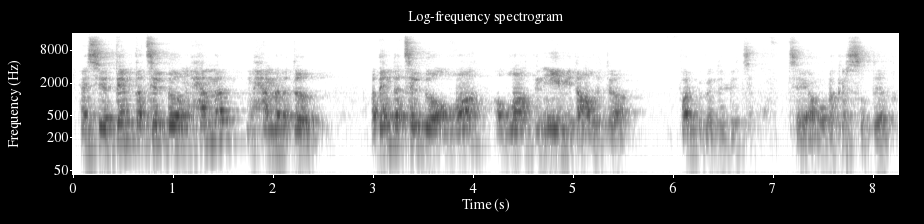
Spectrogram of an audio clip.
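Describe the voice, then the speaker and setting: Man preaching in an echoey hall. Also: mid-range voice. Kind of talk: Islamic sermon storytelling. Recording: echoey room, voice from far off.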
